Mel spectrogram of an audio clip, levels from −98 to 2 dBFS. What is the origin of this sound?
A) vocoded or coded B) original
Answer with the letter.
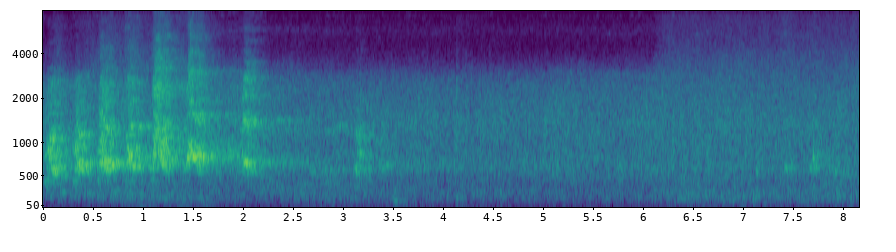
B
